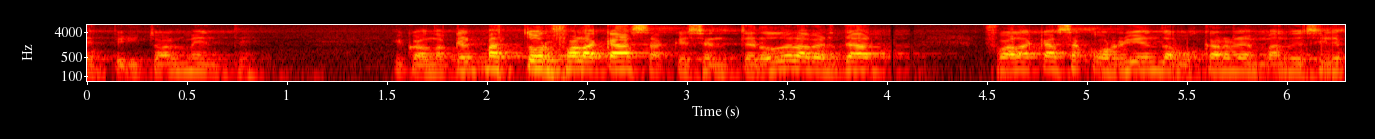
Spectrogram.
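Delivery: ordinary talk, nothing marked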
